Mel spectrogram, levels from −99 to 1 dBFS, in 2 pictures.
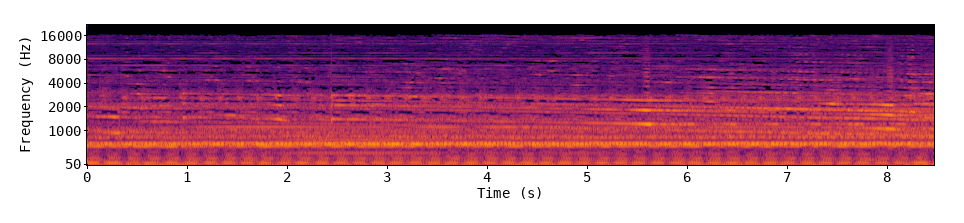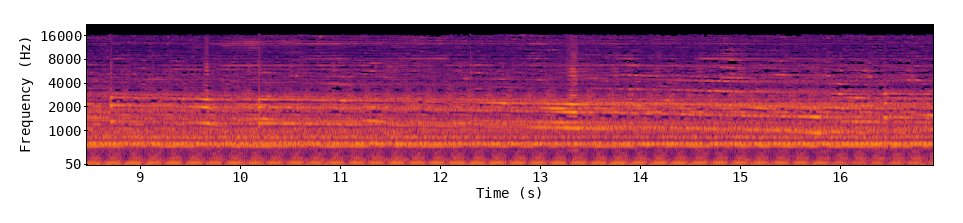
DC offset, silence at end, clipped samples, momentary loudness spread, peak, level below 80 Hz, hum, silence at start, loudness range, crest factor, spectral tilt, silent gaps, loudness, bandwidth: under 0.1%; 0 s; under 0.1%; 5 LU; -12 dBFS; -42 dBFS; none; 0 s; 3 LU; 14 dB; -3.5 dB/octave; none; -26 LUFS; 16.5 kHz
